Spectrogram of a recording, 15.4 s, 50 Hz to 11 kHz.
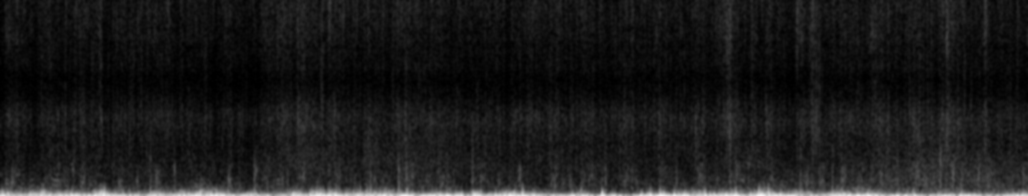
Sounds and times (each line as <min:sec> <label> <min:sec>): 0:00.0 walking through falling snow 0:15.4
